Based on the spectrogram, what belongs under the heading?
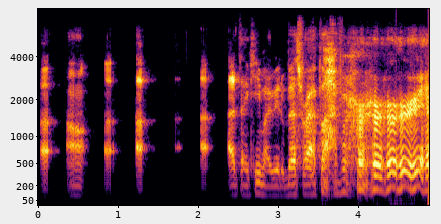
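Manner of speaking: put-on hesitant stammering kid, half laughing; awed eight-year-old. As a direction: play your child self in awe, stammering. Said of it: "And I was like, "Dad," I was like".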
